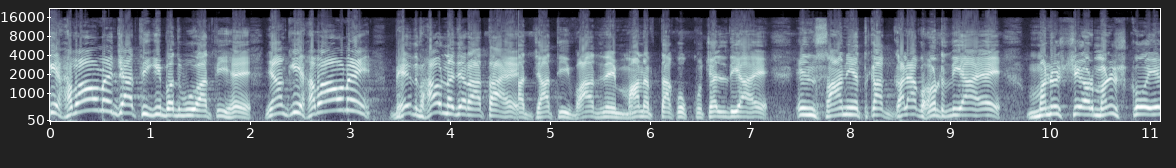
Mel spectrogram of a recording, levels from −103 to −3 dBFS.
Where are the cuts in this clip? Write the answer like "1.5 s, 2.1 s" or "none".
2.1 s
